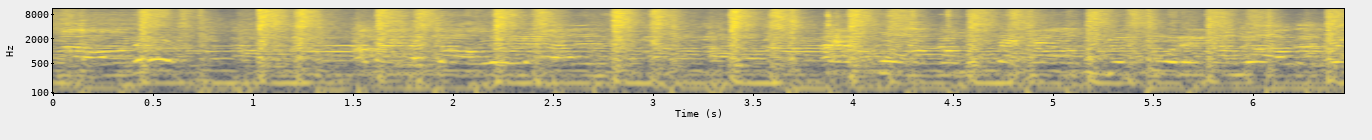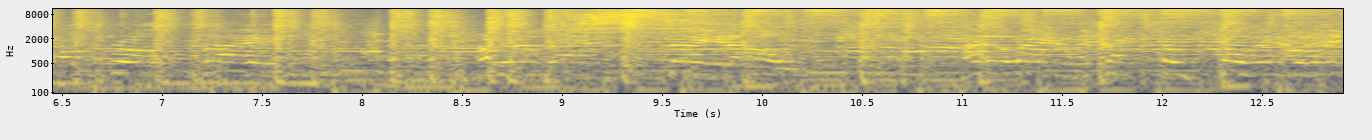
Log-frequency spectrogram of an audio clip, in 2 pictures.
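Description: A garage punk band playing live: a fast, steady drum beat under electric guitar, with a singer shouting vocals into a handheld microphone.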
